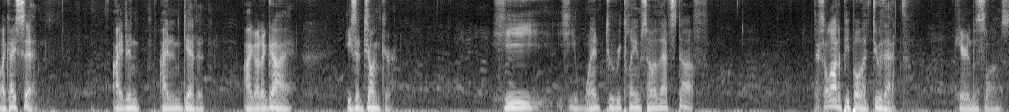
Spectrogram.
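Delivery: low, serious voice. Voicing a shopkeeper who leans in to talk: serious low tone. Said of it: "starts talking, like, this serious low tone".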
